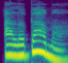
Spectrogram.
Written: Alabama

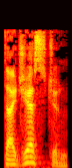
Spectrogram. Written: digestion

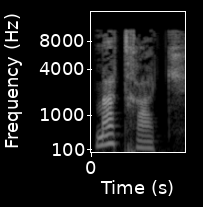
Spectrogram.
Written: matraque

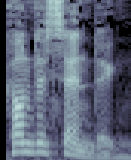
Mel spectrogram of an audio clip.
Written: condescending

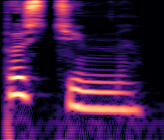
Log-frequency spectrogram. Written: posthume

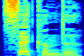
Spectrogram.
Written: seconder

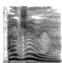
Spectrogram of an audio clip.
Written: Algeria

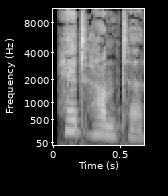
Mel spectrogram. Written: headhunter

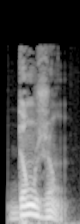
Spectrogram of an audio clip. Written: donjon

